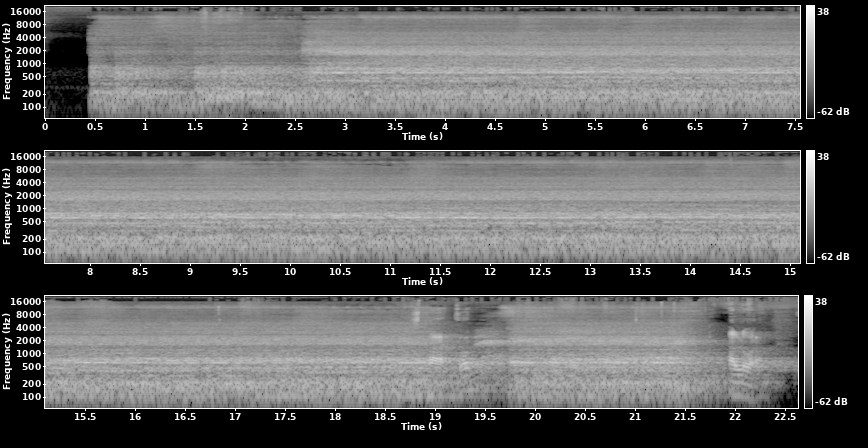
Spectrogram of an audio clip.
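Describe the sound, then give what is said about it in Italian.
A dense, roaring wall of distorted black metal plays steadily at a modest volume, a relentless blur of guitars and drums that drops out briefly near the end before surging back. “Mettendo insieme tutto questo otteniamo un tipico pezzo black metal associato al canone, che ora vi faccio sentire piano perché ci sono i bambini sopra.”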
